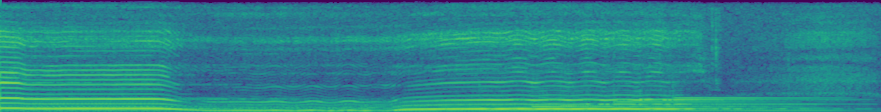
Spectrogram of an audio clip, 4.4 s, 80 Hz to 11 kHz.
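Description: A 1970s pop recording with a voice holding long wordless notes. About a second in the voice drops in pitch and wavers, then rises again and holds another long note that fades out near the end.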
